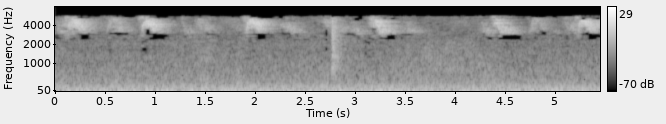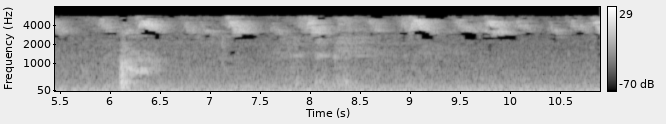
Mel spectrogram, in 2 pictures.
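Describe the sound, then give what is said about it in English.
Birds chirp steadily in high, bright bursts, roughly one or two calls every second, with a few sharp snaps and a low hum underneath and no voices. “You're enjoying all the action of your senses, listening to the vivid sounds of the birds.”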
